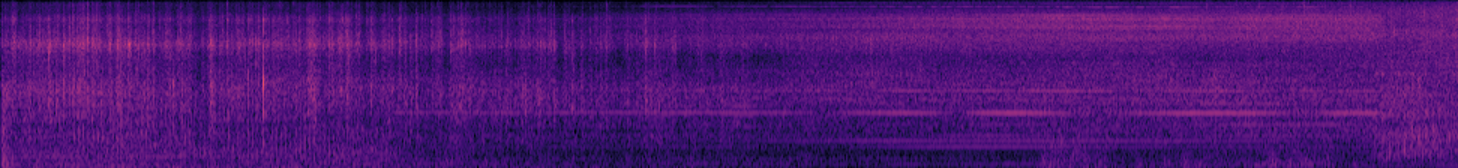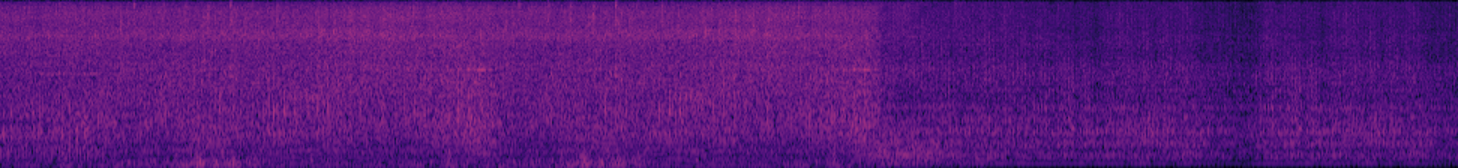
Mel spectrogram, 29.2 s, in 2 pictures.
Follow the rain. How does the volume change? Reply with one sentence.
The loudness of the rain goes down, then up.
